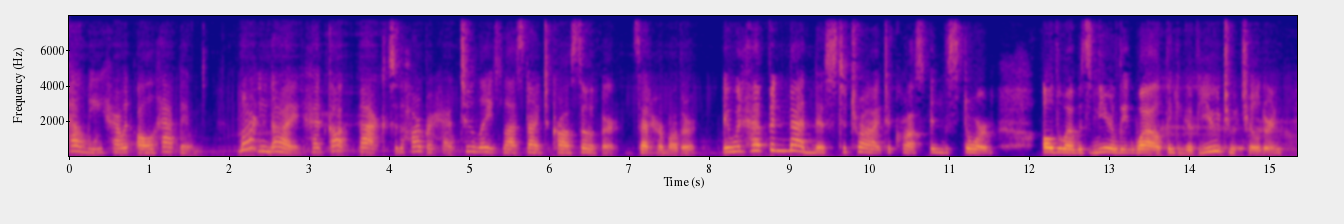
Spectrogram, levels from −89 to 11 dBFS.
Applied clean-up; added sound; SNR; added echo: neural separator model SepFormer DNS4.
